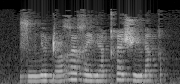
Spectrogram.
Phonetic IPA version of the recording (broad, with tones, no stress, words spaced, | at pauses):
zu˨lø˧ ɖɔ˨˦ʁœ˦ ʁe˧lø˧qʰi˦ ʃy˨ ɽə˦q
